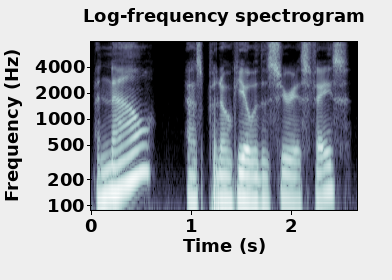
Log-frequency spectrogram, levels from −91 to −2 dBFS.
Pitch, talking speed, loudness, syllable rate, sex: 135 Hz, 180 wpm, -16 LUFS, 5.3 syllables/s, male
